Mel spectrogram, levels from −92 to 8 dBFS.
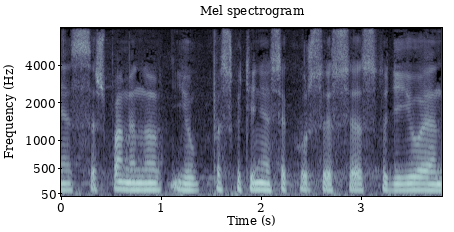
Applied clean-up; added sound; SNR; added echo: none; none; none; none.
